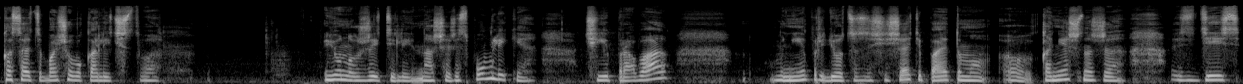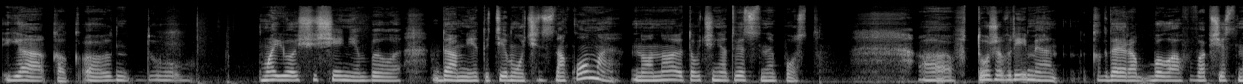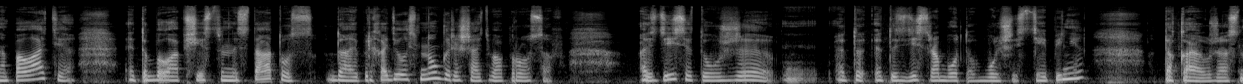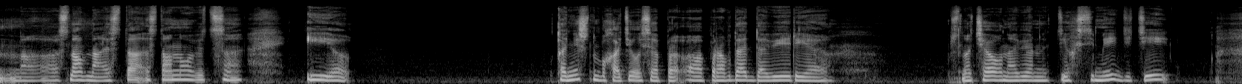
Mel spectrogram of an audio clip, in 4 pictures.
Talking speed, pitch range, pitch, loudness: 95 wpm, 180-200 Hz, 190 Hz, -22 LUFS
